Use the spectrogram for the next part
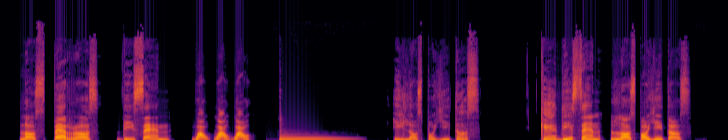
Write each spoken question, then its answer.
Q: ¿Qué dicen los pollitos?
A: Sí, los pollitos dicen pío, pío, pío.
